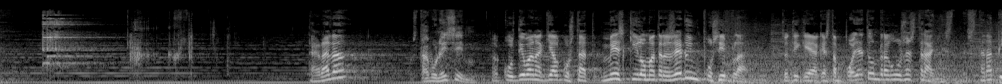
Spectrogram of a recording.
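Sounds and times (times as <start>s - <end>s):
glasses clinking in a toast: 0.4s - 1.3s
speech: 3.1s - 10.0s.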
